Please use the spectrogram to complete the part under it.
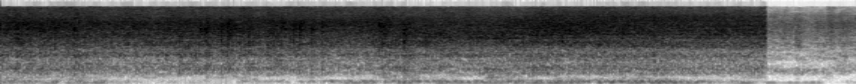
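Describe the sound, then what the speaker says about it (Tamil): Tomato, onion and curry leaves sauté in a pan with a steady, broad hiss that holds loud and even, then cuts off abruptly near the end. "ஒரு பழமான தக்காளி சேர்த்துக்கலாம் ஒரு கொத்து கருவேப்பிலை இது எல்லாத்தையும் சேர்த்து நல்லா வதக்கி விட்டுடலாம்"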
